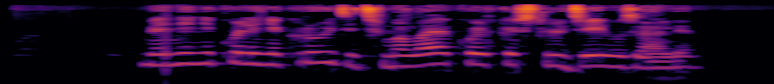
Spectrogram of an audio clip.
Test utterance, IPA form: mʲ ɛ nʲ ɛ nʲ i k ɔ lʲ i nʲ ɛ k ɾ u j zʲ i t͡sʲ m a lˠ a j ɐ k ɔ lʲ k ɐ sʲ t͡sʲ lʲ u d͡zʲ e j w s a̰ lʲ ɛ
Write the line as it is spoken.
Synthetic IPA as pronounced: mʲ a nʲ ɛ nʲ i k ɔ lʲ i nʲ ɛ k ɾ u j d͡zʲ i t͡sʲ m a lˠ a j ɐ k ɔ lʲ k ɐ sʲ t͡sʲ lʲ u d͡zʲ e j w z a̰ lʲ ɛ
